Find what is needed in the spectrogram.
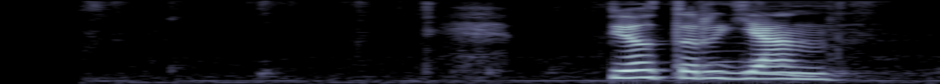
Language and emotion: Russian, neutral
